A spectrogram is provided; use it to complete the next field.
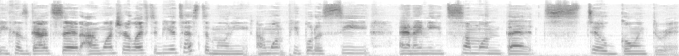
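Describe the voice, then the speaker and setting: Someone speaks quietly with an American accent. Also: woman. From southern California, Antelope Valley. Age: 20s. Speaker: YouTuber. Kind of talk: testimony.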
